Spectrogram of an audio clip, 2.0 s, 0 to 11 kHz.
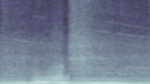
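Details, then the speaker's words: Audi S3 8L Mk1 (AMK engine) first start after sitting about 2–3 years, a bit smoky, fuel showing empty: throttle blips climb crisply and return to smooth idle with no knocks or misfires; normal free revving. "That's awesome. Sounded perfect. That exhaust like makes it, doesn't it?"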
